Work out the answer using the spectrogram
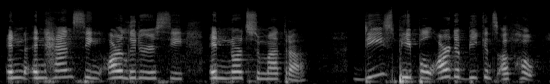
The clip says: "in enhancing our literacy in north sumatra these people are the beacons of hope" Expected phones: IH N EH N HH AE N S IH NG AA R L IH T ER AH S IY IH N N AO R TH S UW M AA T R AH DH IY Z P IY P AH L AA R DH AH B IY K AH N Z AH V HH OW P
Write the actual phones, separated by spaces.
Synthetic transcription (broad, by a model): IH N EH N HH AE N S IH NG AA R L IH T ER AH S IY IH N N AO R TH S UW M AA T R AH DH IY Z P IY P AH L AA R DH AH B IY K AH N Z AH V HH OW P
